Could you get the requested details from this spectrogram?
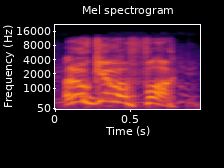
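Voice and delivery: yell. Real, not acted. Shouting over game voice chat.

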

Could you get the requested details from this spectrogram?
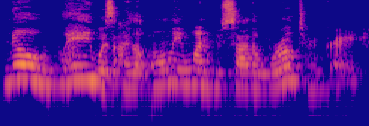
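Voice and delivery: ordinary delivery, nothing marked

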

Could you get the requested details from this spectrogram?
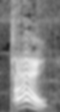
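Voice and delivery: pained yelp. Real, not acted. Being treated, wound poked.

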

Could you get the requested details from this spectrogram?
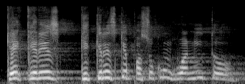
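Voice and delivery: put-on high, eager child calling his dad; a small boy bursting with news for his papá; excited little boy. Niño emocionado llamando a su papá.

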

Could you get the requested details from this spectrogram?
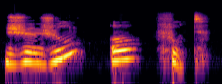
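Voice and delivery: Je joue au foot spoken slowly; slow French model. Shown as a demonstration. Teacher slowly modelling the French sentence. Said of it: "I play football".

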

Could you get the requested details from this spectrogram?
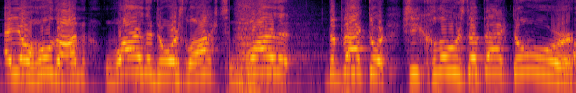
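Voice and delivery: rising dread as you find the doors locked; alarmed. Real, not acted. Player trapped in the house discovering locked doors, alarmed.

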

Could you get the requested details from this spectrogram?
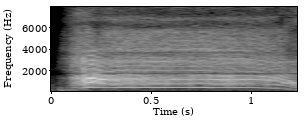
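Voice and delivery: shrill high scream of joy; loud scream. Retold or imitated. Stranger on the course screaming in shock, shrill scream. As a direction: scream out like a golfer gone wild. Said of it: "We heard this loud scream".

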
